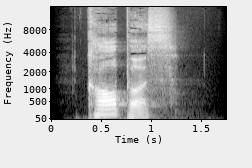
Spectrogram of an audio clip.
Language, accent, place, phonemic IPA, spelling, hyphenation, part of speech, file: German, Germany, Berlin, /ˈkɔʁpʊs/, Korpus, Kor‧pus, noun, De-Korpus.ogg
- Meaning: 1. corpus 2. base 3. crucifix 4. body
